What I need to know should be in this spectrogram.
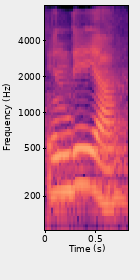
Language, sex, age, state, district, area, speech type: Maithili, female, 60+, Bihar, Madhubani, rural, spontaneous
